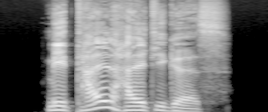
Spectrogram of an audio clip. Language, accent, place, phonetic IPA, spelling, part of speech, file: German, Germany, Berlin, [meˈtalˌhaltɪɡəs], metallhaltiges, adjective, De-metallhaltiges.ogg
- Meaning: strong/mixed nominative/accusative neuter singular of metallhaltig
